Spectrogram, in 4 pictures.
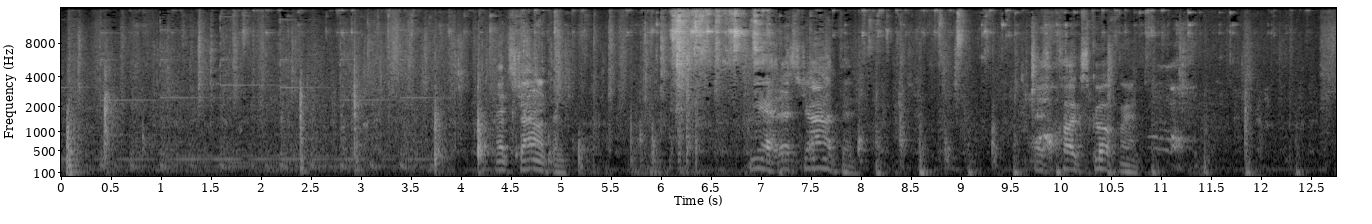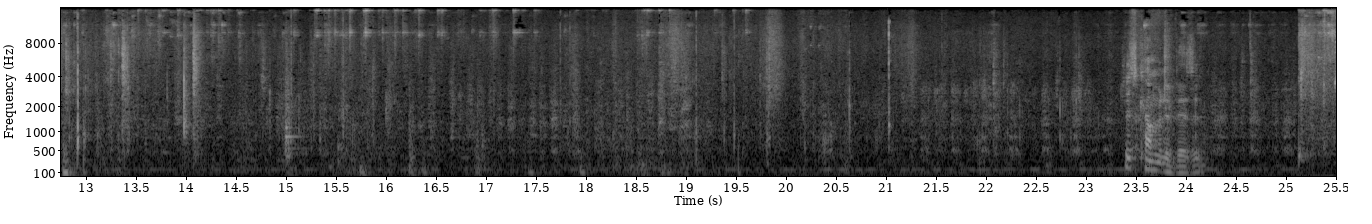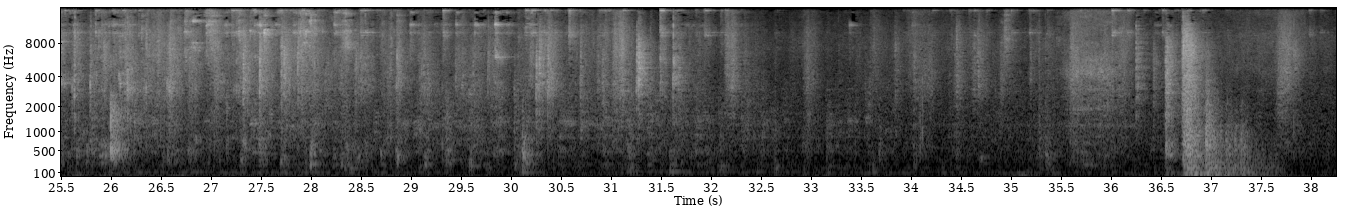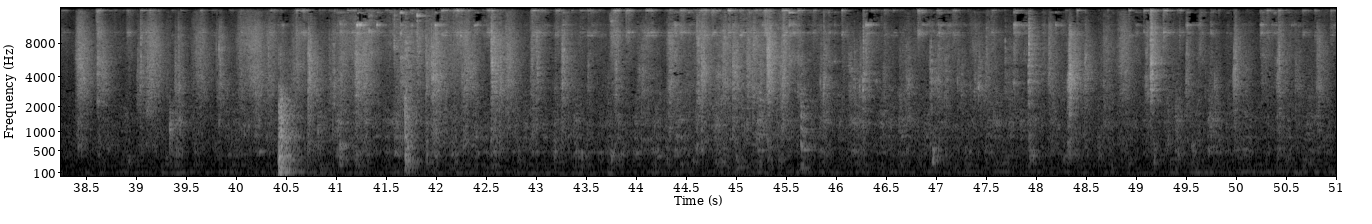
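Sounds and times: dogs whimpering: 0.0s - 12.5s.

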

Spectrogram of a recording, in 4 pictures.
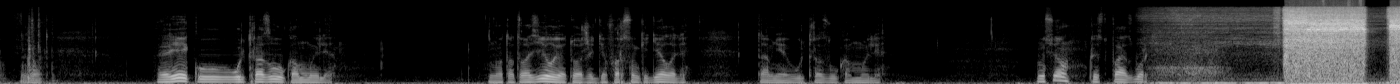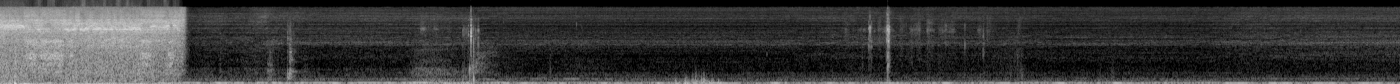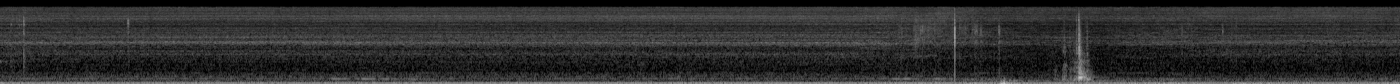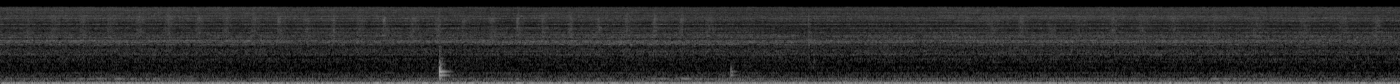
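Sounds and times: steady hiss: 11.4s - 56.0s
low hum: 15.9s - 32.5s, 34.3s - 47.2s.

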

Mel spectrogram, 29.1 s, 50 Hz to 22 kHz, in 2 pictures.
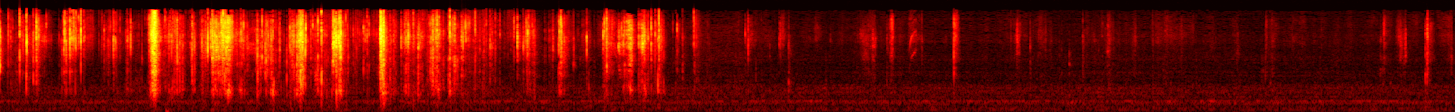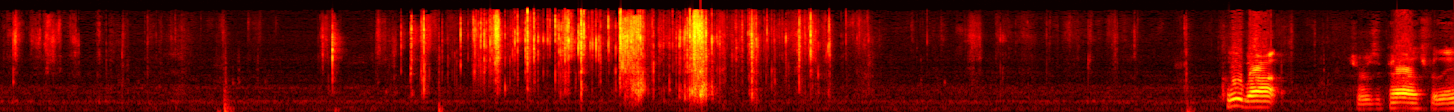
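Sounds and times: wrapper crinkling and tearing: 0.0s - 7.0s, 18.5s - 23.1s.

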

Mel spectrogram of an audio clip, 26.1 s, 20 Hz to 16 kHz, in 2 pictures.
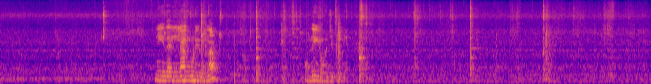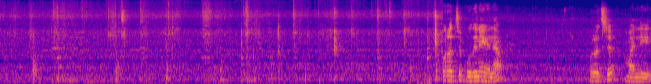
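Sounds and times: frying sizzle: 0.0s - 24.8s
utensil scraping a metal pan: 13.6s - 19.1s.

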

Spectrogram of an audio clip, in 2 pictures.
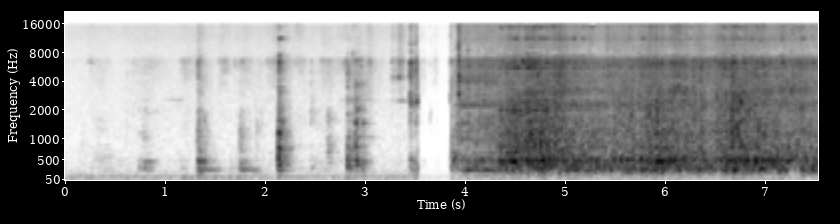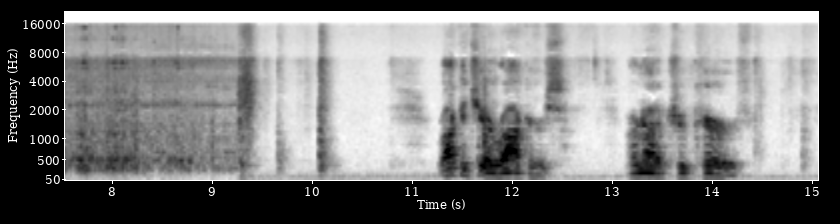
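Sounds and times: drill press boring into wood: 3.9s - 9.4s.

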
